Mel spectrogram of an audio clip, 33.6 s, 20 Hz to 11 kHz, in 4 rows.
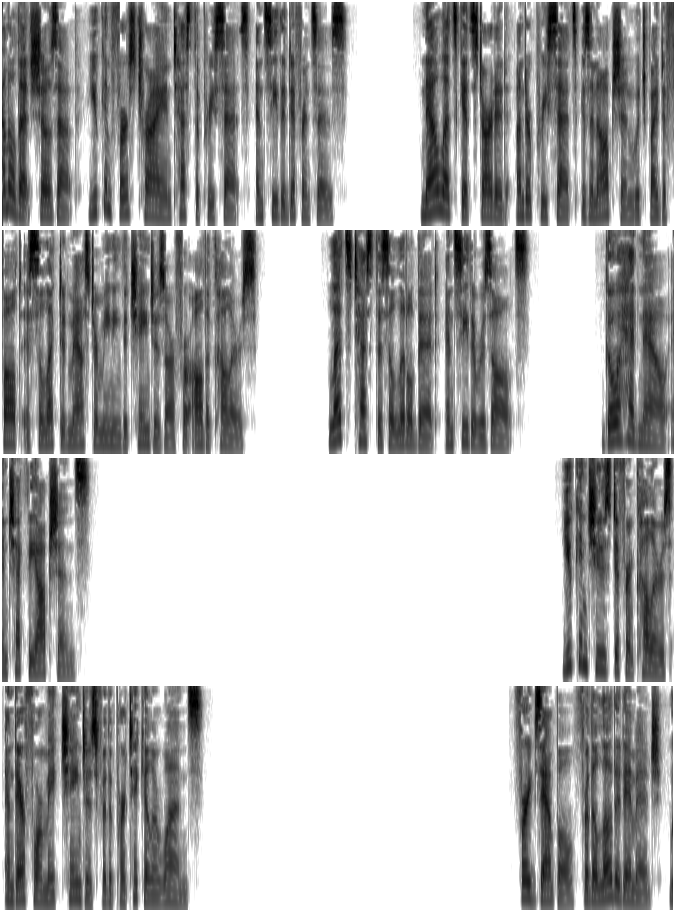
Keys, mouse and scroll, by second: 12.1 click, 14.8 click, 18.0 click, 19.5 ctrl+z, 20.3 ctrl+z, 21.1 ctrl+z, 23.7 click, 28.4 click, 30.4 click.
